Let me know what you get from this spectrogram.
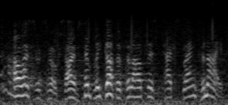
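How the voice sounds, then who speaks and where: A man's voice: sits high, lively intonation, fast talker, a loud crowd. A flustered, exasperated father. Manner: flustered, theatrically exasperated, sputtering. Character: exasperated father doing his taxes. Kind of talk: 1930s radio comedy acting. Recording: dull 1930s radio broadcast with hiss and studio audience.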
